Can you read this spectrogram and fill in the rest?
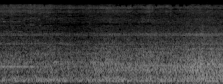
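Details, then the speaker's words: Refurbished Hobart 5801 commercial meat and bone band saw with a new blade, running on three-phase power through a phase converter: smooth, even, steady whirring hum with no clicks, grinding or slapping; normal running. "you're going to hear that humming in a minute I'm going to turn it on to show you how smoothly the saw runs"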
